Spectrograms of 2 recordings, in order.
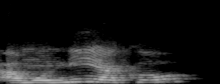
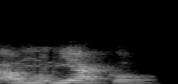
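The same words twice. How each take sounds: First: The middle vowels are in separate syllables. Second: The middle vowels merge into one syllable. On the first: "en vez de amoníaco" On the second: "Se juntan las vocales"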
